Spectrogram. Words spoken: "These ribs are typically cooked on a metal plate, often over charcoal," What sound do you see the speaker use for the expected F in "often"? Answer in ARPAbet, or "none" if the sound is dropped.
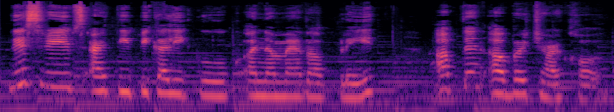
P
